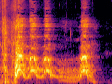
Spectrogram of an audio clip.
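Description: American Staffordshire Terrier giving a high-pitched, yelping whine whose pitch wavers up and down several times, with a last louder yelp near the end. It is the sound of a frustrated, agitated dog whose toy has sunk in the water out of reach.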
